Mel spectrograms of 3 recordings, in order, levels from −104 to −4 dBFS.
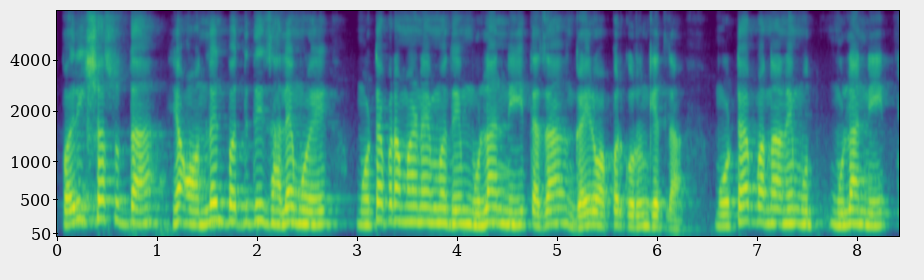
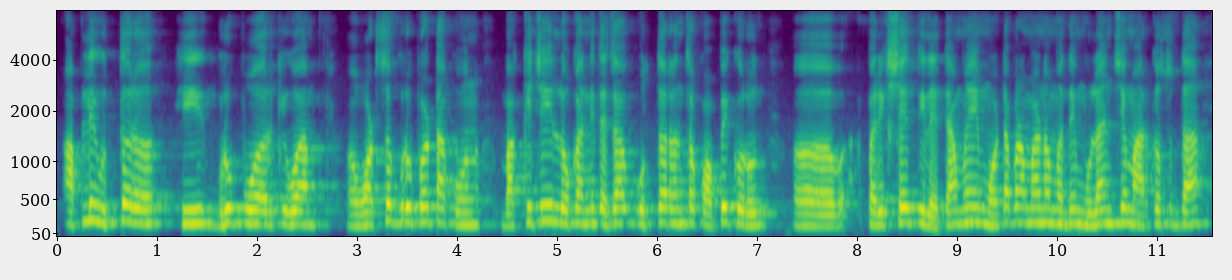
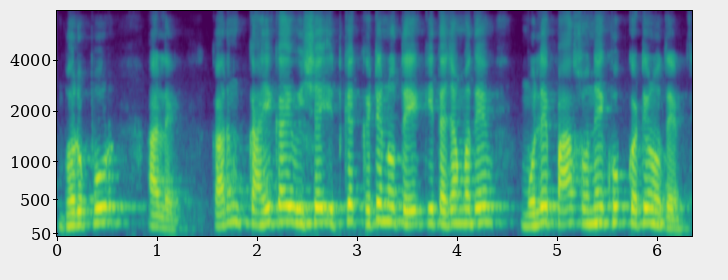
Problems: background sounds at intervals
